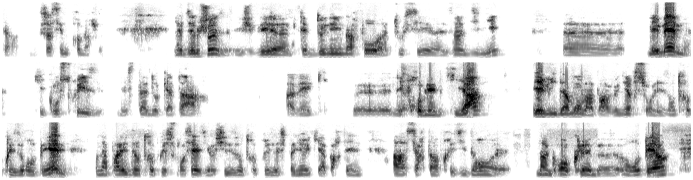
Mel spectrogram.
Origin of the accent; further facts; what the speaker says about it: Algeria; en tant qu'Algérien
